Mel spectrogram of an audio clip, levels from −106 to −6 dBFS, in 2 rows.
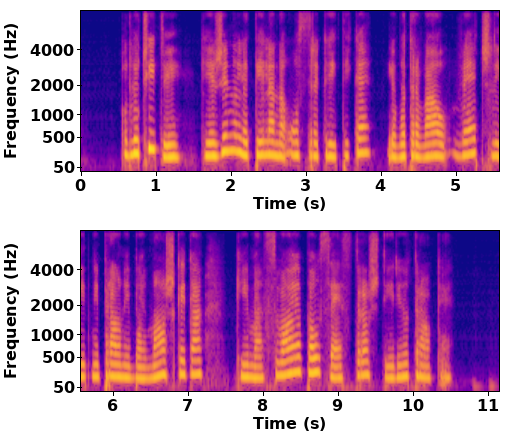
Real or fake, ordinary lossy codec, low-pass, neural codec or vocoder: fake; none; none; codec, 16 kHz, 4 kbps, FreqCodec, smaller model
